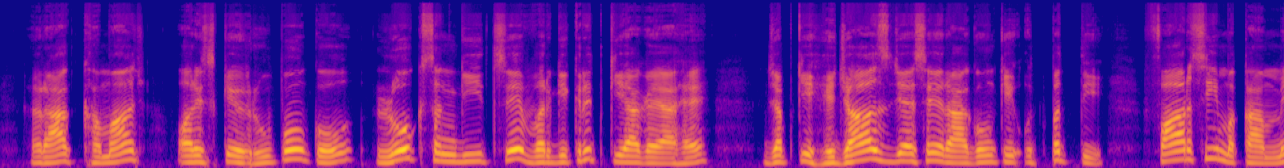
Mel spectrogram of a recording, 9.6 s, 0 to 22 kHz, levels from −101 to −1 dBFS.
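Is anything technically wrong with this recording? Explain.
Yes: repeated stalls (stutter) from 1.01 to 1.85 s. Five late-packet gaps, the longest 40 ms, are bridged by stretching sound, so it drags rather than dropping out.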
